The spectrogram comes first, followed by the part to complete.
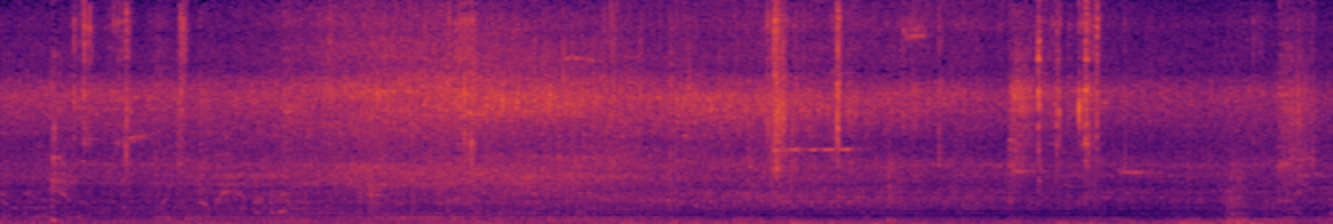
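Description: A knife cutting through pieces of rohu fish, with a few sharp clicks of the blade, over a steady background rumble that swells in the middle and fades.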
